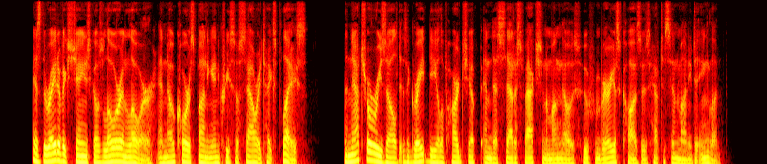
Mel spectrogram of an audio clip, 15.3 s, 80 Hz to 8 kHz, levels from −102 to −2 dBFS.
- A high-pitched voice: No, low, 105 Hz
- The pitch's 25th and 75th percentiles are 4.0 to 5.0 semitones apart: No, average, 3.6 semitones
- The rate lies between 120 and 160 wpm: Yes, average, 155 wpm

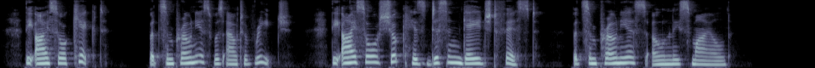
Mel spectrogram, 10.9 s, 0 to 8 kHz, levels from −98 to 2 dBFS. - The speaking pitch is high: Yes, high, 220 Hz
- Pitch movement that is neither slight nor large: Yes, average, 4.2 semitones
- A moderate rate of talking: No, slow, 105 wpm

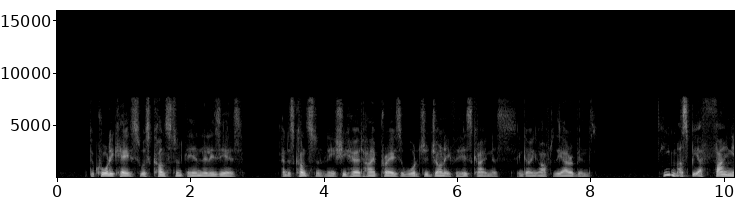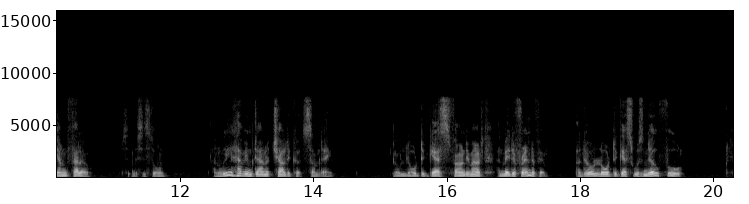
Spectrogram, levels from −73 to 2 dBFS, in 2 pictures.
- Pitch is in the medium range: No, low, 110 Hz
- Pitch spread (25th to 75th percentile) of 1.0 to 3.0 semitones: No, average, 5.1 semitones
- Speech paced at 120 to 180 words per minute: No, average, 195 wpm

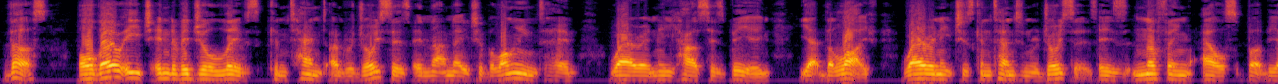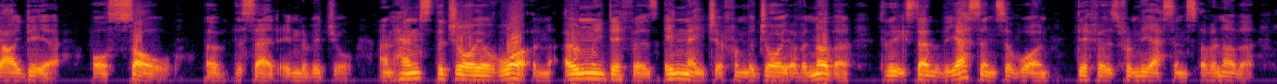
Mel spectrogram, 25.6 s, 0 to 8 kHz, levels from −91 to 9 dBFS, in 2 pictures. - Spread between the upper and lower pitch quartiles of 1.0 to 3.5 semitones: No, average, 4.1 semitones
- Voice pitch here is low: Yes, low, 110 Hz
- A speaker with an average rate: Yes, average, 160 wpm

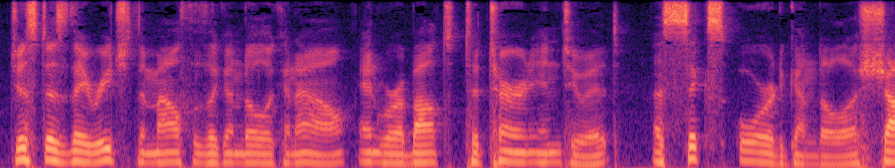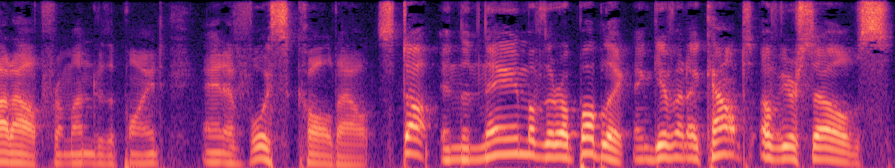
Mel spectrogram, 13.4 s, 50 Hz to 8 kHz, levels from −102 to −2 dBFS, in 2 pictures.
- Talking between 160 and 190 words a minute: No, average, 200 wpm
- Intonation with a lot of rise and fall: Yes, wide, 5.7 semitones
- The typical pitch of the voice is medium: No, low, 120 Hz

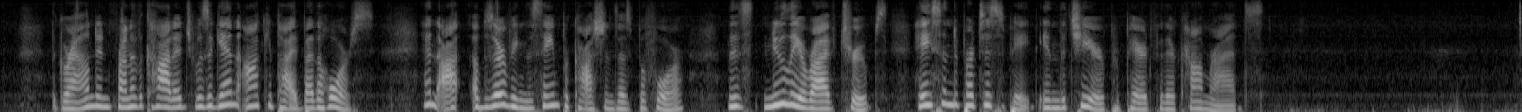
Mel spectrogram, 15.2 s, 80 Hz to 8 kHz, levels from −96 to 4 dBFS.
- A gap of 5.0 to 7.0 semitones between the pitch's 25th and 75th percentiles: Yes, wide, 5.5 semitones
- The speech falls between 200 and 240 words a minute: No, slow, 135 wpm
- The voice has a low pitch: No, high, 225 Hz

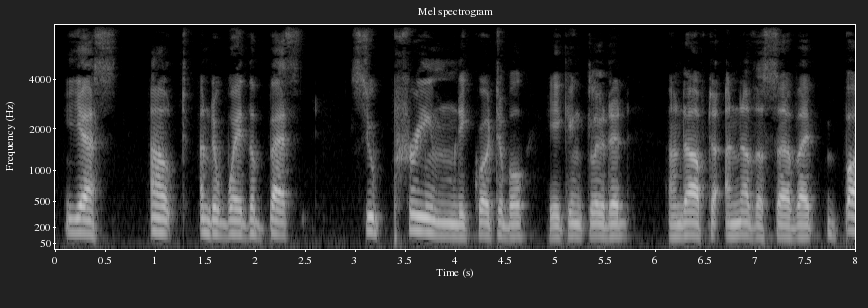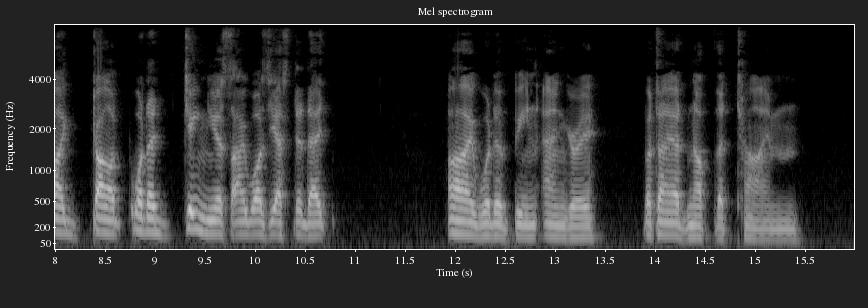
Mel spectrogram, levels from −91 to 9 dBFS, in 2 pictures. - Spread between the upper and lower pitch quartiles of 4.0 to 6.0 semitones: No, average, 3.3 semitones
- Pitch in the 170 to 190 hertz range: No, low, 120 Hz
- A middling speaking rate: No, slow, 125 wpm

